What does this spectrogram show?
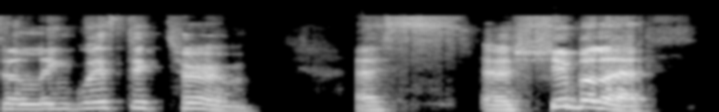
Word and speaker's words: Shibboleth: They cannot pronounce it as Shibboleth. How exactly they do pronounce it is a very big discussion. We read it as Sibolet, but probably wasn't like exactly a difference like an SH and an S.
